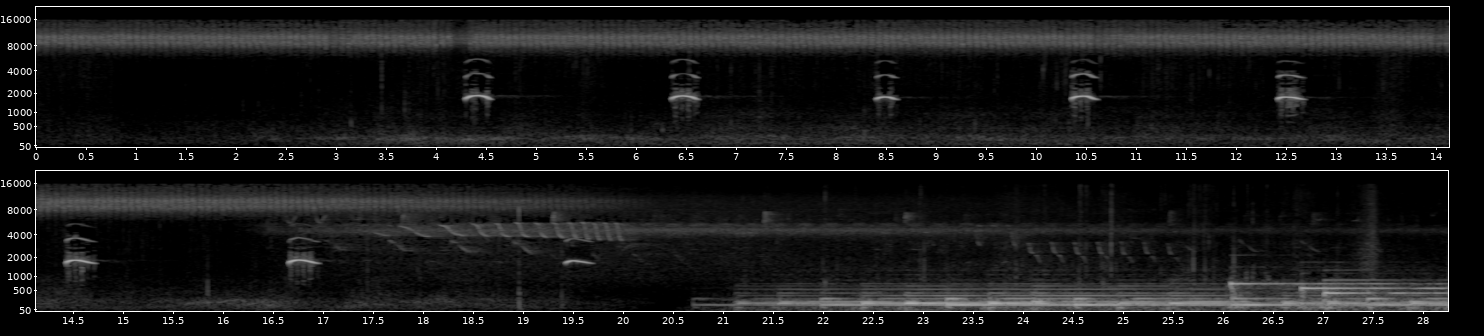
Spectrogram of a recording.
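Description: Crickets chirring steadily in a field at dusk, with a short, high call repeated eight times about every two seconds. Background music comes in about three-quarters of the way through and replaces them.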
